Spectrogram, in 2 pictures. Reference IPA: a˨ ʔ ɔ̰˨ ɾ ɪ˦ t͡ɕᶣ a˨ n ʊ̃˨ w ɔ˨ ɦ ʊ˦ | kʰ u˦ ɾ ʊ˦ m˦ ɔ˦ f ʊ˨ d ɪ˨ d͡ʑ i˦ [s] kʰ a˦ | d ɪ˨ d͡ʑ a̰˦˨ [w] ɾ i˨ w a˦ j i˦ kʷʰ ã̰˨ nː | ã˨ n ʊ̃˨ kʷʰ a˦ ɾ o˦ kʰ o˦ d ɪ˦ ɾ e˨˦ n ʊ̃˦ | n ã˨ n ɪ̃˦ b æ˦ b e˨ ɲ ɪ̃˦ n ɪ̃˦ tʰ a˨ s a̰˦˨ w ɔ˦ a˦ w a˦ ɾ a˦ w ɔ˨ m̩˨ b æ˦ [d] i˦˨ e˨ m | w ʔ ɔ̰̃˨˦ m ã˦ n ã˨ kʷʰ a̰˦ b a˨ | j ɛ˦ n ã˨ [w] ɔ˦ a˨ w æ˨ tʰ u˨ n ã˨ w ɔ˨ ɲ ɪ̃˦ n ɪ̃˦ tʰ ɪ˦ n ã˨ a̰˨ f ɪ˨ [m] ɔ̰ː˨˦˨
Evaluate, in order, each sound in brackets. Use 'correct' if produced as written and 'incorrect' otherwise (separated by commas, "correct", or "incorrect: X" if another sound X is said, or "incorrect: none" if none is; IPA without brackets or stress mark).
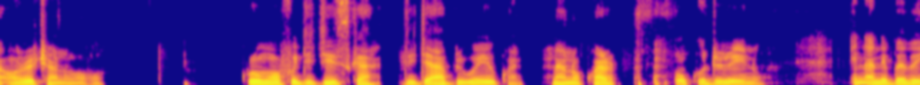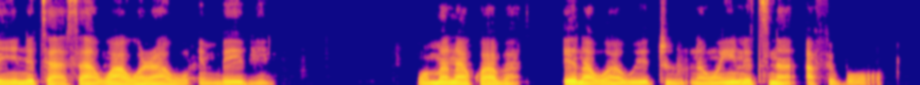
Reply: correct, incorrect: b, incorrect: b, correct, incorrect: b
